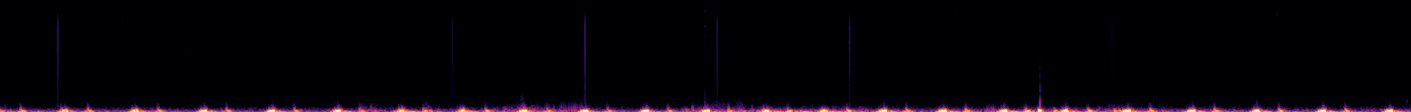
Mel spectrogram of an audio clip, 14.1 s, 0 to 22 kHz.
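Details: Recorded while just sitting down at rest: heart suddenly beating weird and hard, at times fast; low thumps about 97 a minute, uneven spacing and strength, bursts of faster beats, an irregular heartbeat.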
